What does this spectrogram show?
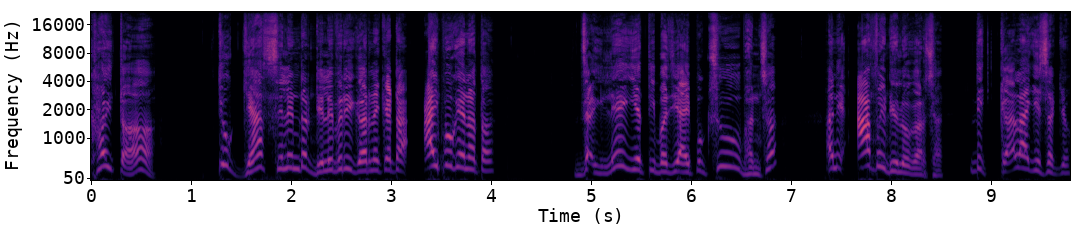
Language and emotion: Nepali, angry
